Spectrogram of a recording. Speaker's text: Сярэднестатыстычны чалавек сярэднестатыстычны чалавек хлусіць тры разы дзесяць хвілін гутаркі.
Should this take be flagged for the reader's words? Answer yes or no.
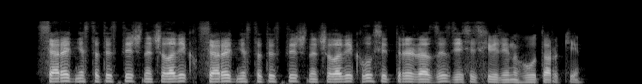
no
